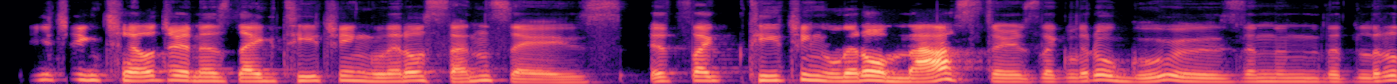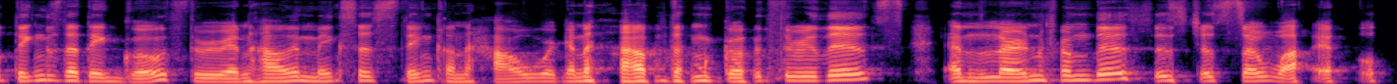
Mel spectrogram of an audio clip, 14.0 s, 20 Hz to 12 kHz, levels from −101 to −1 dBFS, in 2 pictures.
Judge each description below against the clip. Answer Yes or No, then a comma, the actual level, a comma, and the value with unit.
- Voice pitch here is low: No, medium, 160 Hz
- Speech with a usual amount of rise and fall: Yes, average, 3.8 semitones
